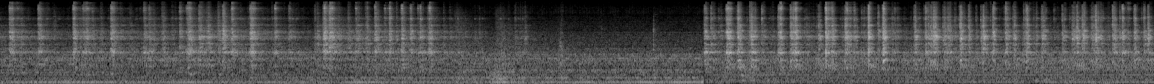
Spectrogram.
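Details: 2014 Mitsubishi Pajero Sport: fast, irregular metallic rattling/grinding under the hood at startup that rises with rpm and briefly disappears. One of six torque converter-to-flywheel bolts had backed out and was striking the spinning flywheel inside the housing; its thread was damaged.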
